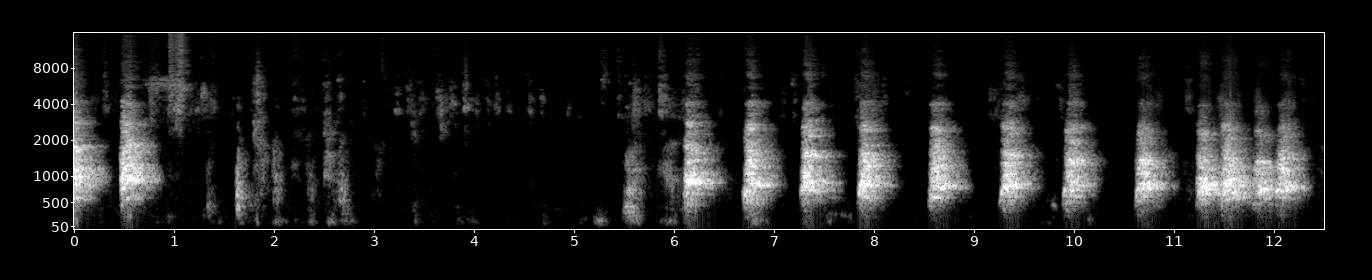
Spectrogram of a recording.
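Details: Blenheim Cavalier King Charles Spaniel puppies, born November 14, 2022, in a home puppy pen at Christmas; a quick run of short, sharp yips repeating almost twice a second, with soft voices and faint background noise at the start.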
